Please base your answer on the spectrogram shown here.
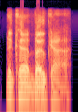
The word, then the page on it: knickerbocker: British English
